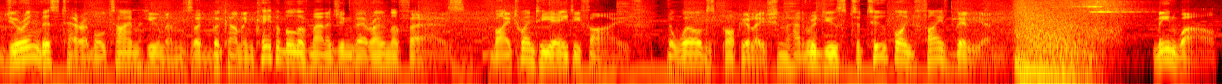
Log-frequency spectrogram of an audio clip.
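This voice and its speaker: A low, expressive male voice of an actor as an AI guide, with music underneath. He is composed and measured, telling his story with wry understatement. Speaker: narrator. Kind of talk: scripted storytelling narration.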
